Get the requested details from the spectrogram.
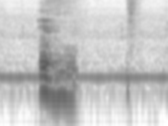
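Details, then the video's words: Two-year-old Shih Tzu Bubbles demanding attention indoors: one drawn-out, wavering whine lasting about half a second, followed by a brief click, over a constant low hum. "Shih Tzu dog Bubbles demands your Attention please!"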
